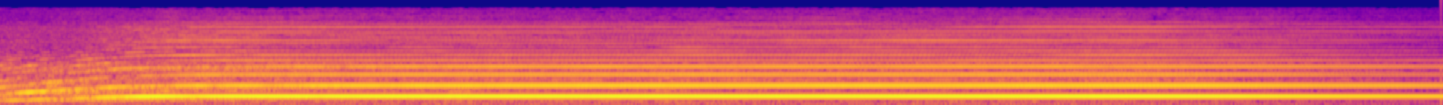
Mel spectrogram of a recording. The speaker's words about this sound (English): So they have a very good system, like an air raid alert system. Just about everybody has an app on their phone, and the sirens also sound out throughout whatever city or small town that you may be in.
